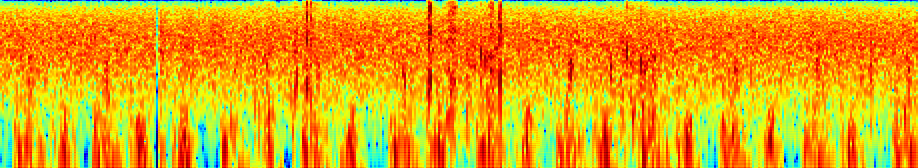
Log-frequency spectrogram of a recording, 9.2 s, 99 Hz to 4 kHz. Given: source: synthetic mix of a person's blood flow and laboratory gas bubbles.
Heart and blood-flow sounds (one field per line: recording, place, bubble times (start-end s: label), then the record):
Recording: Doppler ultrasound of blood flow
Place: precordium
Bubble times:
2.53-2.73 s: bubbles
2.88-3.23 s: bubbles
4.22-4.35 s: bubbles
4.42-5.07 s: bubbles
6.07-6.52 s: bubbles
6.63-6.70 s: bubbles
From the record:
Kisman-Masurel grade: 221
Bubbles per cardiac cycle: several, 3 to 8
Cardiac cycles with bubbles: 10 to 50%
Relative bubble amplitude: barely perceptible (0.100 to 0.250)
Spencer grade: 2 (many but less than half of the cardiac periods contain bubble signals, singularly or in groups)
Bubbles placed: anywhere in the cardiac cycle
